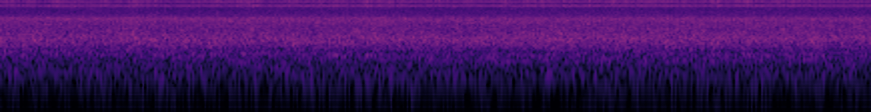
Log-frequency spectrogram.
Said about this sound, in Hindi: इसके नीचे जो है नदी बह रही है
